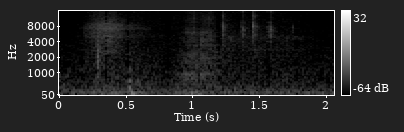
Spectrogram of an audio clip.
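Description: Faint computer mouse clicks, four or five in quick succession about a second in, after a soft hiss; otherwise near silence.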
